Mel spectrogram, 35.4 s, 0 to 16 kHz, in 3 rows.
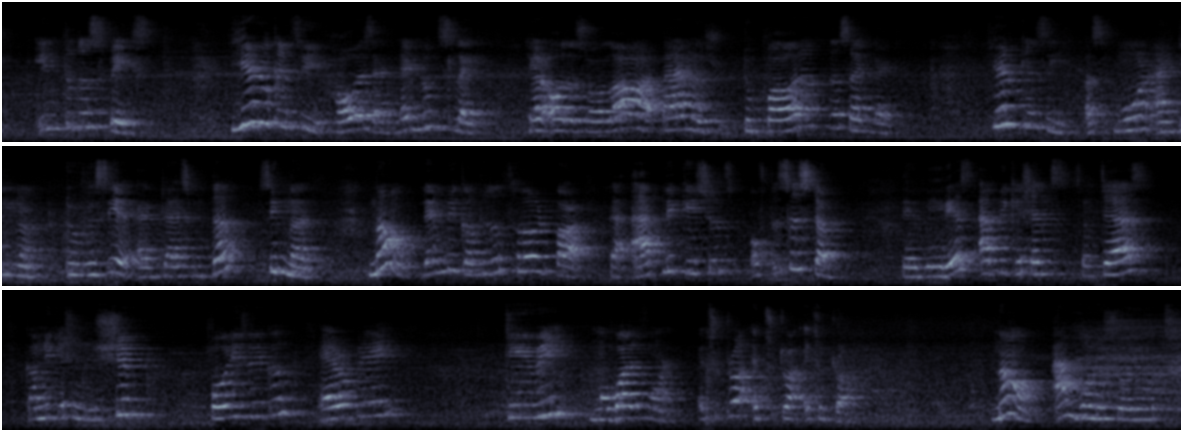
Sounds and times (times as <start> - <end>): Child speech, kid speaking: 0.3 - 1.6, 2.3 - 9.0, 9.9 - 27.7, 28.6 - 32.3, 33.5 - 35.3.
